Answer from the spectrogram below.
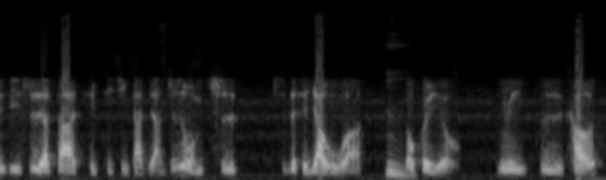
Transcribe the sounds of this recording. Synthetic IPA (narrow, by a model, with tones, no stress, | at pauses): ɛ˥˧nt͡ɕi˥˧ʂɻ̩˥˧jɑ˥˩ʊtʰa˥˩t̪ʰi˧˥t̪ʰi˧˥ɕi˨˩ŋt̪a˥˩t͡ɕja˥˦t͡ɕjo˥˧ʊʂɻ̩˥˩wɔ˨˩mə˦nʈ͡ʂʰɻ̩˥ | ʈ͡ʂʰɻ̩˥ʈ͡ʂɤ˥˩ɕjɛ˥jɑ˥˧ʊu˥˩ɐ̰˩ | t̪o˥ʊxwe˥˩ɪjo˨˩ʊ | i˧˥nwe˥˩ɪt͡sɹ̩˥˧kʰɑ˥˩ʊ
